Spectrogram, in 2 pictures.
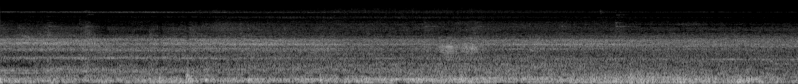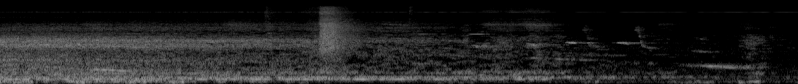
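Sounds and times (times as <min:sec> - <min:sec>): train wheels rumbling on rails: 0:00.0 - 0:14.2.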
